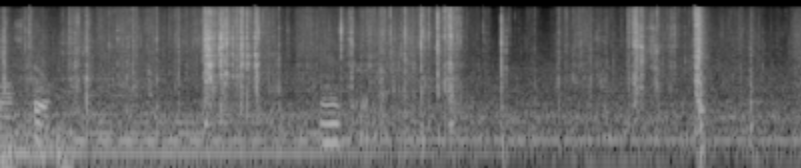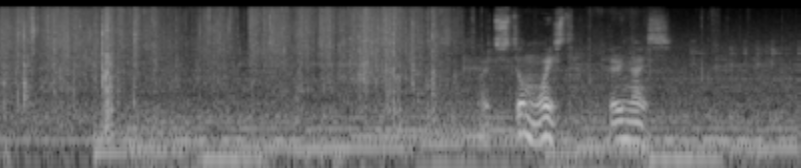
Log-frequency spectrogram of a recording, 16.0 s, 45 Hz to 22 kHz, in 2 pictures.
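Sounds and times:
bubble wrap snap: 0.0 - 9.5
bubble wrap and paper crinkling: 0.0 - 12.9.

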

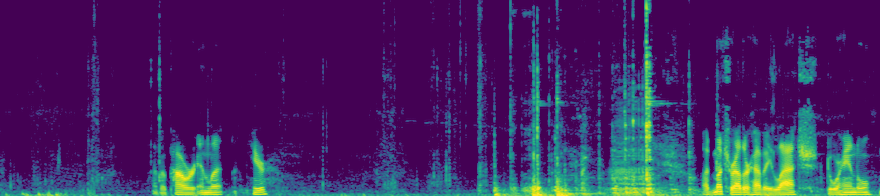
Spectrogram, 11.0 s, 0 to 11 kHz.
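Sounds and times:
metal latch clanking and rattling: 6.2 - 8.8.

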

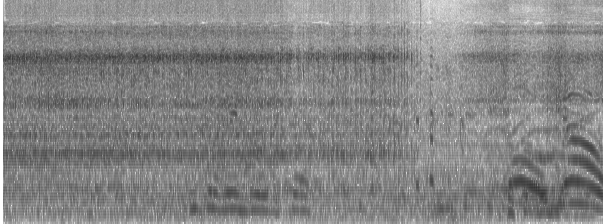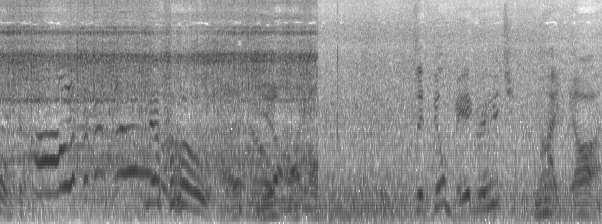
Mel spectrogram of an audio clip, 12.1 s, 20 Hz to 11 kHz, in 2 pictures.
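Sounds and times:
fishing reel drag buzzing: 0.0 - 9.3
low voices murmuring: 0.1 - 9.3.

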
